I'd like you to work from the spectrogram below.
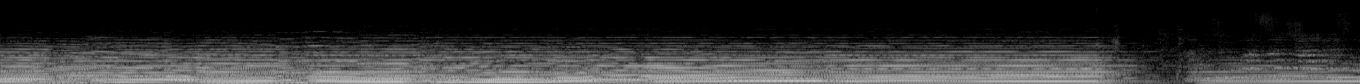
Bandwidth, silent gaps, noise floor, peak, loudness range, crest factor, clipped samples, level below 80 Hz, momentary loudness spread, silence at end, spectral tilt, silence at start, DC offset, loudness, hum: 6.8 kHz; none; -44 dBFS; -10 dBFS; 4 LU; 14 dB; under 0.1%; -36 dBFS; 9 LU; 0 s; -10 dB/octave; 0 s; under 0.1%; -23 LUFS; none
